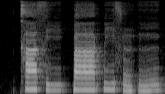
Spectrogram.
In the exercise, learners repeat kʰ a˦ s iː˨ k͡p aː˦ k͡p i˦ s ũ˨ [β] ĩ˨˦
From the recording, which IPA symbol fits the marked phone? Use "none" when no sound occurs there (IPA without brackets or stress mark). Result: p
